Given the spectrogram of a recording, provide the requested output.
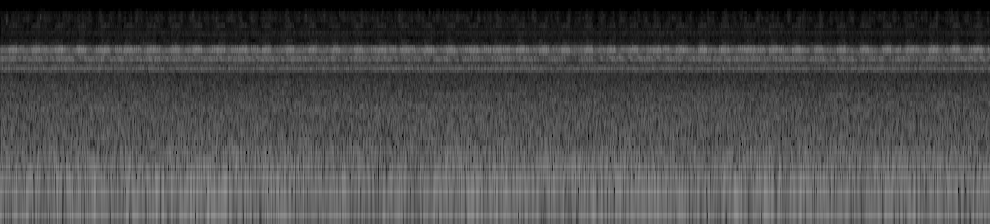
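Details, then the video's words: Crickets at night by a silent road, giving a dense, even, shimmering trill of fast high pulses that never pauses, over a low background hiss. "the Chirping Sound of Crickets"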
